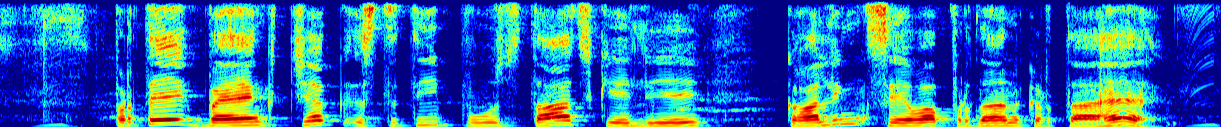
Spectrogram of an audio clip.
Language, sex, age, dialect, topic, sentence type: Hindi, male, 36-40, Garhwali, banking, statement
